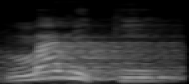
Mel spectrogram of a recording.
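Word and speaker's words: مَلِكِ: dari kata yang berbeda kalau Maliki tidak panjang itu berasal dari kata almilku almilku itu artinya milik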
